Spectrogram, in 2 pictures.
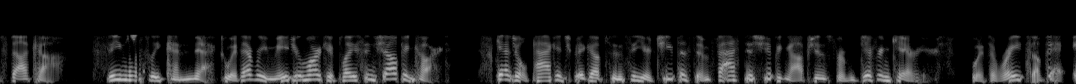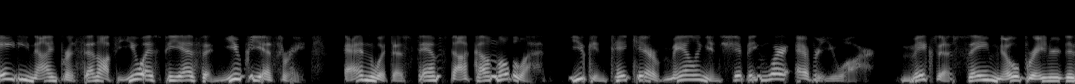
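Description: Throughout, the speech carries the signature of the Codec 2 vocoder, consistent with its 3.2 kbit/s mode. Only pitch, voicing, energy and spectral envelope survive; the decoder rebuilds the voice from sine waves, so it sounds heavily robotic and buzzy, with the original waveform gone.

From 1.25 to 1.50 s and again from 4.92 to 5.14 s, bit errors on digital voice radio corrupt the frame parameters at a rate of a few percent. Pitch, level and tone colour jump erratically, and the voice breaks into bleeps, warbles and garbled robotic sound.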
